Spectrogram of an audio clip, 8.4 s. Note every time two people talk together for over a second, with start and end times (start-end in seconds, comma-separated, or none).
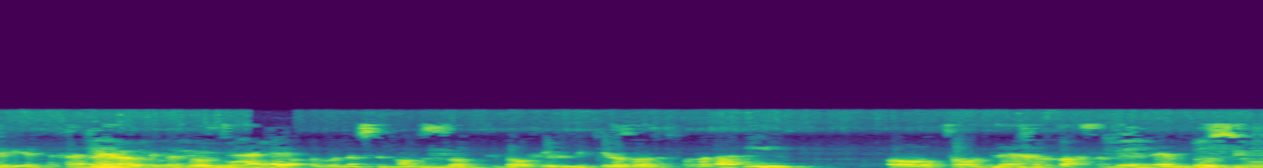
0.6-1.9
